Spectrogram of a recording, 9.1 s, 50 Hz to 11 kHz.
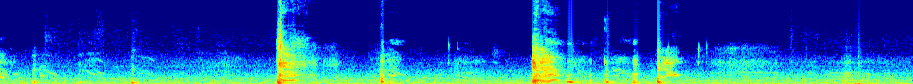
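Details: Asthma coughing fit lasting about 30 minutes and still ongoing, leaving the person lightheaded, dizzy and struggling to take normal breaths: irregular dry coughs and throat-clearing bursts, several in close runs, against quiet room noise.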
